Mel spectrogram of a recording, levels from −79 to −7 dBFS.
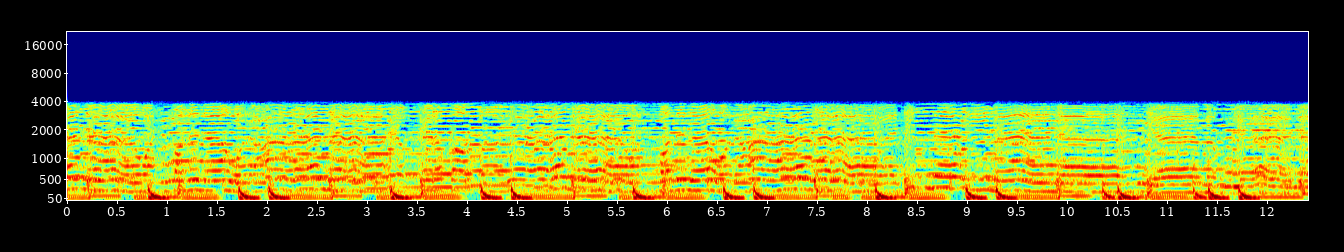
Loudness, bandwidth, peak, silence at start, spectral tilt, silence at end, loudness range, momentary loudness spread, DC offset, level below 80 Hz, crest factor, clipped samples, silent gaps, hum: -13 LUFS; 4.1 kHz; 0 dBFS; 0 s; -4 dB/octave; 0 s; 0 LU; 2 LU; under 0.1%; -18 dBFS; 12 dB; under 0.1%; none; none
